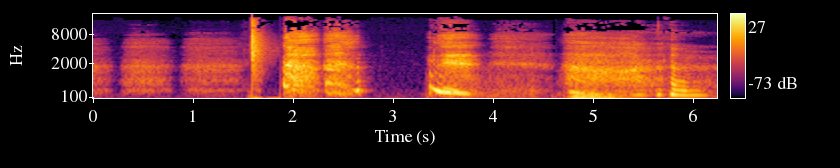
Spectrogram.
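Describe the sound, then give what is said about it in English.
A single sharp, loud whip crack on the thighs, followed by a string of gasps and pained, whimpering cries, with short breathy sounds in between. “I'm going to whip your thighs.”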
